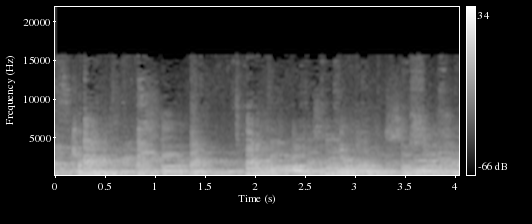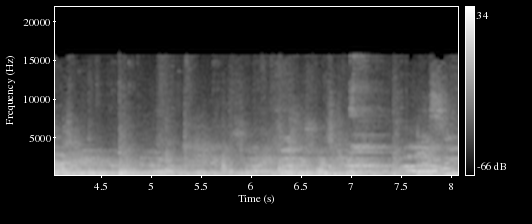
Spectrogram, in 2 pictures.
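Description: Live acoustic guitar playing a run of single plucked notes, with people's voices talking over it.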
